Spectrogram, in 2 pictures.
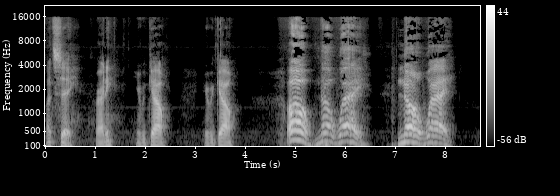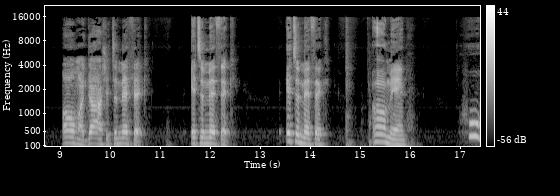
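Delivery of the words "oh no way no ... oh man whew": trembling, high, drawn-out excited disbelief. Opening a card pack and finding a mythic: excited and shaking. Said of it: "Look, I'm shaking".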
